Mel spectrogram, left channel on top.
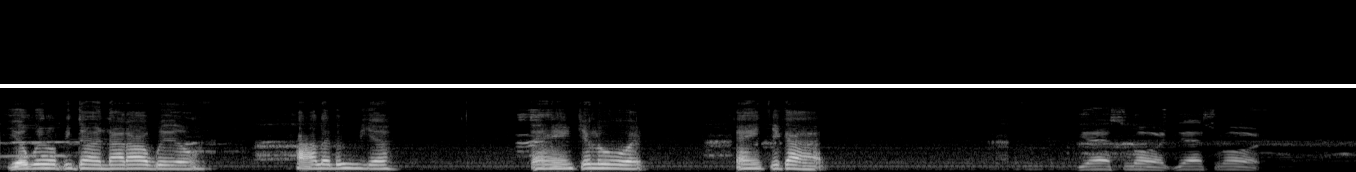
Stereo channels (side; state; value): left; silent; digital silence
